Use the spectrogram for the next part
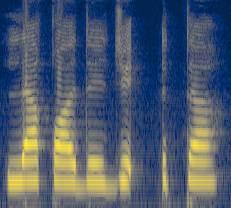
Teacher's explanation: کلمت لقد میں آخر میں دال پہ جزم ہے. ہمیں حرف دال کو قلقلہ سے پڑھنا ہے اور قلقلہ کا معنی ہے حرف ساکن کو ہلانا. تو ہم حرف دال کو ہلاتے ہوئے یہ کلمہ کو پڑھیں گے. · ہم حمزہ کو ظاہر کریں گے اور حمزہ کی ادائیگی حلق کے نیچے والے حصے سے ہے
